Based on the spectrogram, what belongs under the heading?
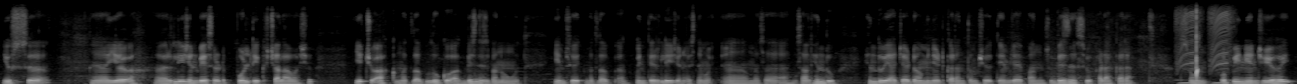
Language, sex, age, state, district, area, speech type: Kashmiri, male, 18-30, Jammu and Kashmir, Kupwara, rural, spontaneous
